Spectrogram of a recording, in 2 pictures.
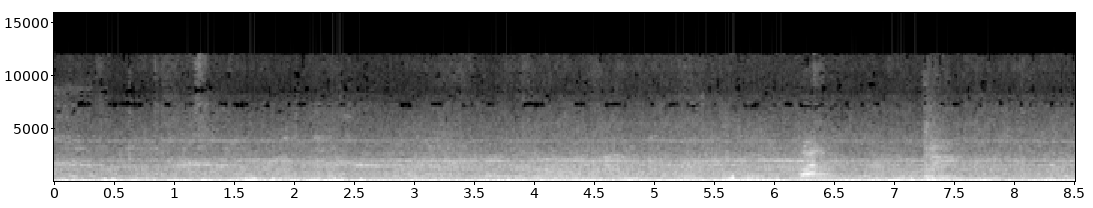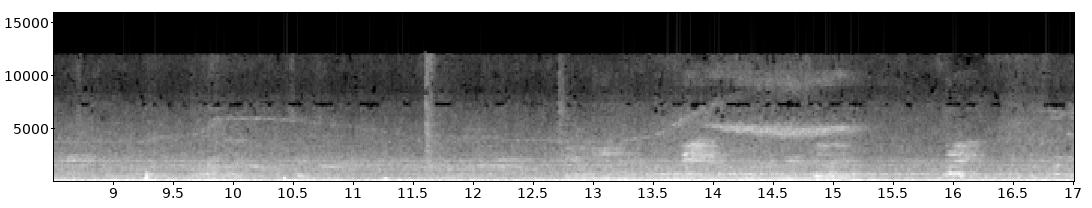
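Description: A steady low rumble of outdoor background noise, with faint scattered voices.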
